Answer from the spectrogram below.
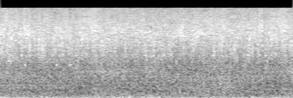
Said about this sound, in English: General, our enemy is using their particle cannon.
